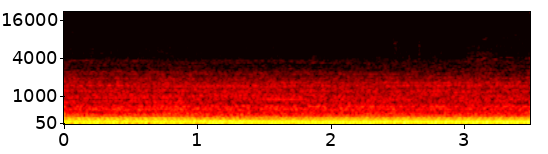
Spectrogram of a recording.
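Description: A vehicle engine drones steadily with a heavy low rumble while descending Mount Borah under light throttle, holding an even, continuous level throughout with no voices.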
